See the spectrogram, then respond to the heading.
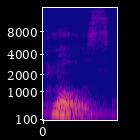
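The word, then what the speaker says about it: clothes: وخلي بالي احنا قلنا مش هننطق غلط تاني ونقول لا احنا مش هنعتبر موجودين وهنقول على طول امريكا بنقول كلوز طيب نمبر وان هوايتي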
